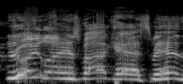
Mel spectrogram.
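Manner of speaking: high, slow slurred shout; drunk shout. Retold or imitated. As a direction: shout it like a tanked fan.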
